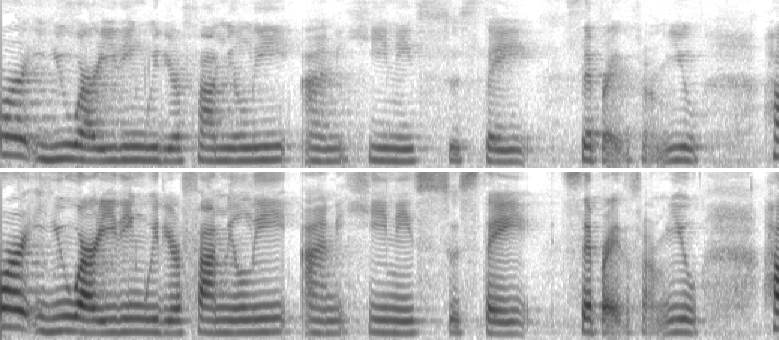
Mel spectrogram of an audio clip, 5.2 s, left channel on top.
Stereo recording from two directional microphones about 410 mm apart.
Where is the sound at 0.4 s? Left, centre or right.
Right.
